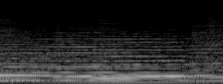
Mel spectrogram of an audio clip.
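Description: Early-instrument string ensemble with harpsichord playing a slow sinfonia: bowed violins and low strings holding chords that change about every half second to second.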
